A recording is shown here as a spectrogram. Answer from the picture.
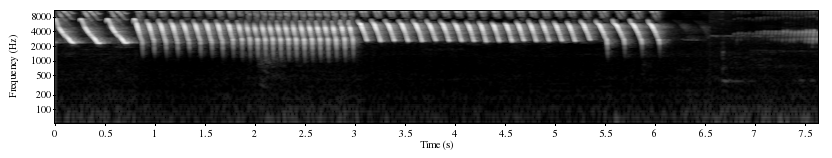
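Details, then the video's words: Long continuous canary song meant to provoke other canaries into singing: quick falling notes lead into a dense rapid trill, then steadily repeated notes for several seconds before the singing stops and near silence follows. "Bakal Terpancing Jadi gacor Panjang Burung Kenari Lain Segala Kondisi! Ikut Gacor Pasti Ngeplong"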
